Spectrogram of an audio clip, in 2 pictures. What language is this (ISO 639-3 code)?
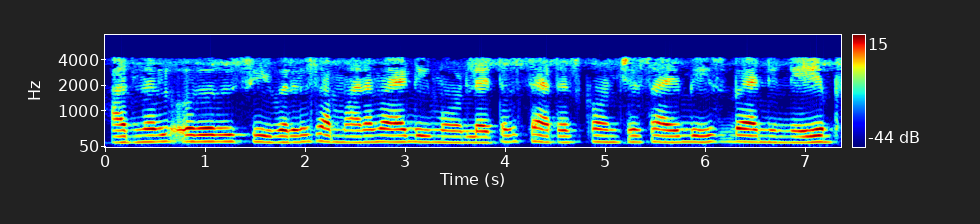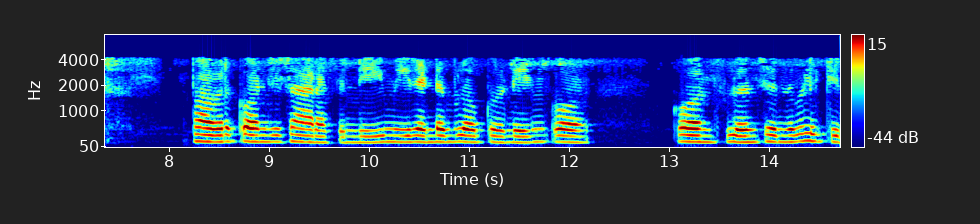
mal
